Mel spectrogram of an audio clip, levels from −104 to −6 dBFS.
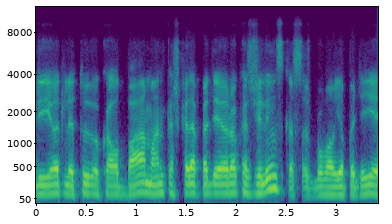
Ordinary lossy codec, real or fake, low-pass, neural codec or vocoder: Opus, 16 kbps; fake; 7.2 kHz; codec, 16 kHz, 2 kbps, X-Codec, HuBERT features, trained on LibriSpeech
